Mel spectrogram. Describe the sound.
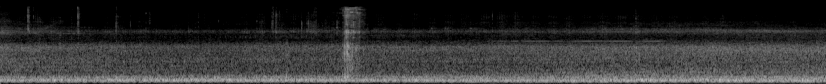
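A passing Clark Freightways freight truck produces a steady, loud engine rumble and road drone that stays even throughout, broken only by a single brief click near the middle.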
